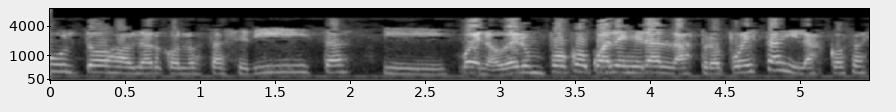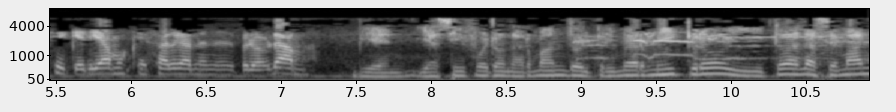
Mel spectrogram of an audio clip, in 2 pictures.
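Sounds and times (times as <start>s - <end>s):
speech: 0.0s - 10.9s
rooster crowing in a rural farm area: 8.9s - 10.9s.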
